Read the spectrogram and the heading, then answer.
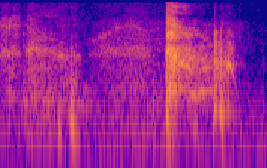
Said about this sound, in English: I'm still coughing, lad, but not as bad.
